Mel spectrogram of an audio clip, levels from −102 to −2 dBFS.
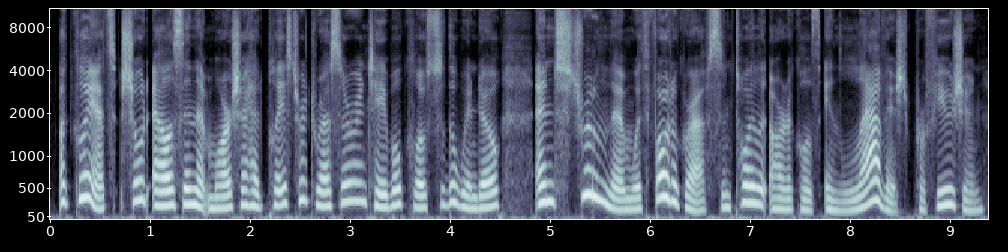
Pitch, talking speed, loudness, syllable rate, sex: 220 Hz, 175 wpm, -18 LUFS, 5.2 syllables/s, female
